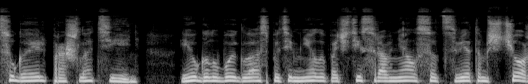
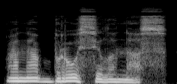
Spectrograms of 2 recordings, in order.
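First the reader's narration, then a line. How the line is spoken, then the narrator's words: Gloomy objection. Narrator (Russian): мрачно возразил Филибер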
